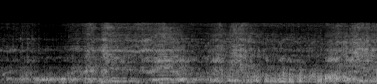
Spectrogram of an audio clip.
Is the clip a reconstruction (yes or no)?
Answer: yes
